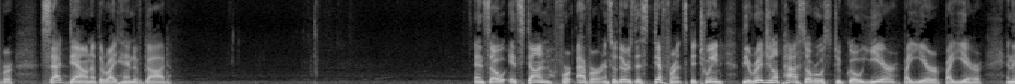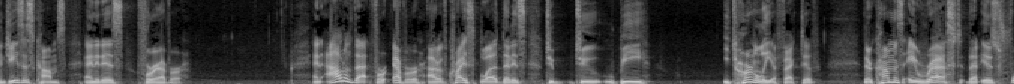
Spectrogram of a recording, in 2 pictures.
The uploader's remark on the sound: at Living Water Fellowship Denver's Sunday morning service on August 21st 2022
